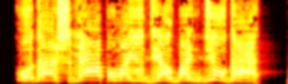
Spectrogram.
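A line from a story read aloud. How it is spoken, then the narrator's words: Old woman's loud shriek. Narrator (Russian): громко заверещала старуха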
